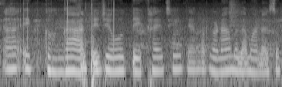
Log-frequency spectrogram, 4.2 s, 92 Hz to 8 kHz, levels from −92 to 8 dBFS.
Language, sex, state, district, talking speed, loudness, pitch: Gujarati, female, Gujarat, Gandhinagar, 155 wpm, -20 LUFS, 215 Hz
